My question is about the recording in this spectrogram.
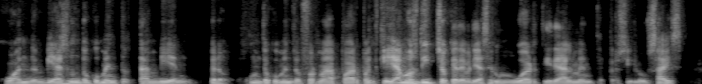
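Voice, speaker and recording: Madrid Spanish man, low voice, communication trainer on a webcam, dry close sound, chatty with restarts. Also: fast talker, no echo. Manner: conversational, addresses audience directly, frequent restarts. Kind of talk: online presentation lesson. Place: indoors at a desk under a ring light. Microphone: webcam on video call.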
